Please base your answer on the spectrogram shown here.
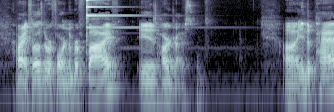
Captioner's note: bell rings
